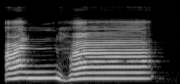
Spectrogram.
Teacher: हमज़ा नून ज़बर अन, हा खड़ी ज़बर हा। खड़ी ज़बर है, एक अलिफ के बराबर लंबा करेंगे।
